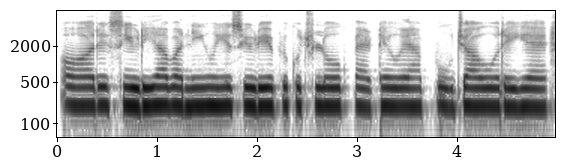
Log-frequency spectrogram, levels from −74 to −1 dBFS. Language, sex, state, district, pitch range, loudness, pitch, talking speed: Hindi, female, Himachal Pradesh, Shimla, 195-205 Hz, -14 LUFS, 200 Hz, 205 wpm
